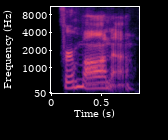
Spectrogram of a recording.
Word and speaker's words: Fermanagh: I know I'm saying that right. I looked up how to pronounce it. And it's like Fermanagh.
